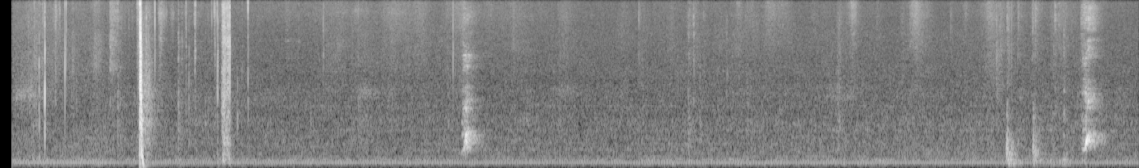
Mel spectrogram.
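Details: A hula hooper with hiccups: about five sharp, brief, involuntary catches at irregular intervals over low steady vehicle or room hum; hiccups.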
